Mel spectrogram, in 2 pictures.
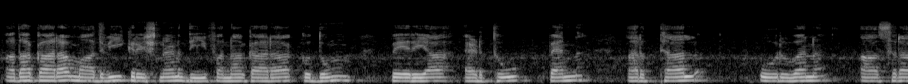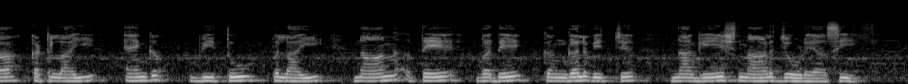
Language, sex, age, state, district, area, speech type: Punjabi, male, 18-30, Punjab, Mohali, urban, read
